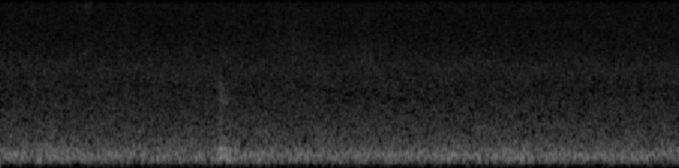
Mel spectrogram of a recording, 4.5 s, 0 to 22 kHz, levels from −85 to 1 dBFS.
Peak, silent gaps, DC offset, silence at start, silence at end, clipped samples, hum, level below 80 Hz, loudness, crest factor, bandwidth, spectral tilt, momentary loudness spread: -32 dBFS; none; under 0.1%; 0 s; 0 s; under 0.1%; none; -80 dBFS; -50 LUFS; 16 dB; over 20 kHz; -4 dB/octave; 2 LU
